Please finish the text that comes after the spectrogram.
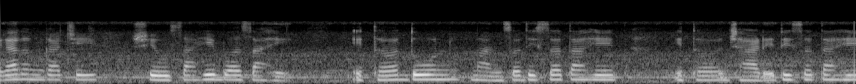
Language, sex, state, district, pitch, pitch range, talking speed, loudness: Marathi, female, Maharashtra, Gondia, 205 Hz, 135-220 Hz, 100 wpm, -18 LUFS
